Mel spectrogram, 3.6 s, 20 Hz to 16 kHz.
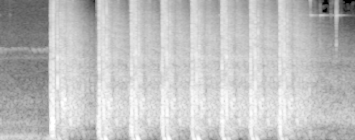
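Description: Glock 45 pistol fired at an outdoor range: seven sharp, evenly spaced shots in quick succession, loud and close, with no talking.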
